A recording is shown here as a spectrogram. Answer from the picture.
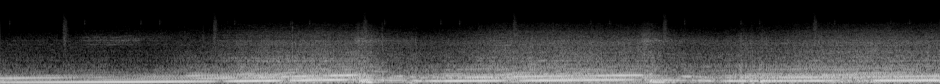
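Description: Turbocharged car engine heard from inside the cabin, accelerating under boost through the gears. The engine note climbs, drops sharply at upshifts about three and a half and six and a half seconds in, and then holds fairly steady.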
